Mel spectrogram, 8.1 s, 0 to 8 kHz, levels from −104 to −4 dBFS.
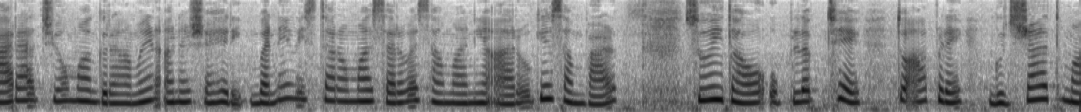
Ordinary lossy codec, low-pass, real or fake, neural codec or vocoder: none; none; fake; codec, 16 kHz, 16 kbps, FunCodec, trained on Chinese and English, 50 frames a second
